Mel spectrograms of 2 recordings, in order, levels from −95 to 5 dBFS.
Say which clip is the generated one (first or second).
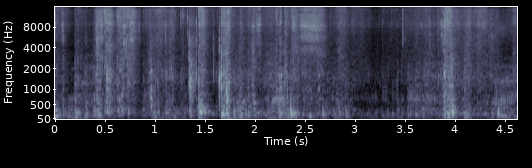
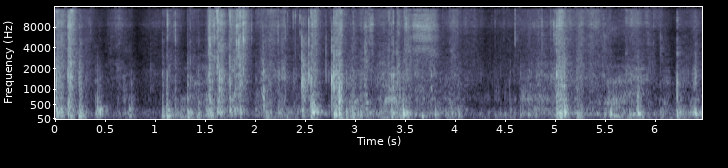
second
